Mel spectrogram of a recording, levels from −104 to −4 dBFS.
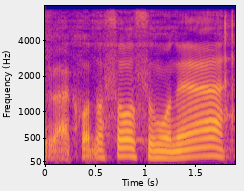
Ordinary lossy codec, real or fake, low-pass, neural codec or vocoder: none; fake; 7.2 kHz; autoencoder, 48 kHz, 32 numbers a frame, DAC-VAE, trained on Japanese speech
